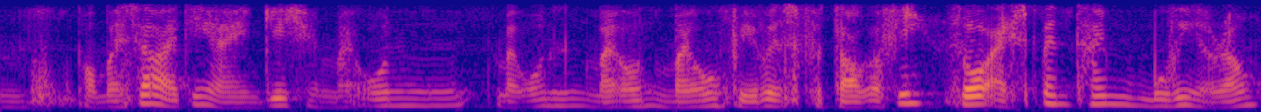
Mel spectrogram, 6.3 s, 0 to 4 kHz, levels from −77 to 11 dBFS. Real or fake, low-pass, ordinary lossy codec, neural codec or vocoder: fake; 3.6 kHz; none; vocoder, 44.1 kHz, 128 mel bands every 512 samples, BigVGAN v2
